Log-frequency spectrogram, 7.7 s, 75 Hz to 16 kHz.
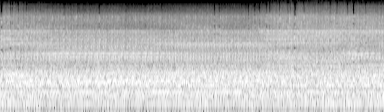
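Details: Case CX80 excavator diesel, throttle set to idle: a dense, even rumble at steady low idle with no surging, whistle or knock; sounds healthy.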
